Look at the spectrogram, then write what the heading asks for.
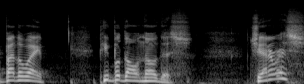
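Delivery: ordinary talk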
